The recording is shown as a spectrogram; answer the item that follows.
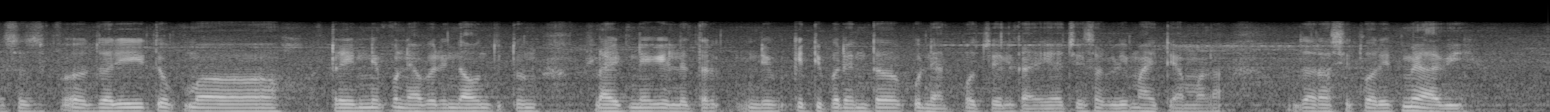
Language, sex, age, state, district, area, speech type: Marathi, male, 18-30, Maharashtra, Kolhapur, urban, spontaneous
